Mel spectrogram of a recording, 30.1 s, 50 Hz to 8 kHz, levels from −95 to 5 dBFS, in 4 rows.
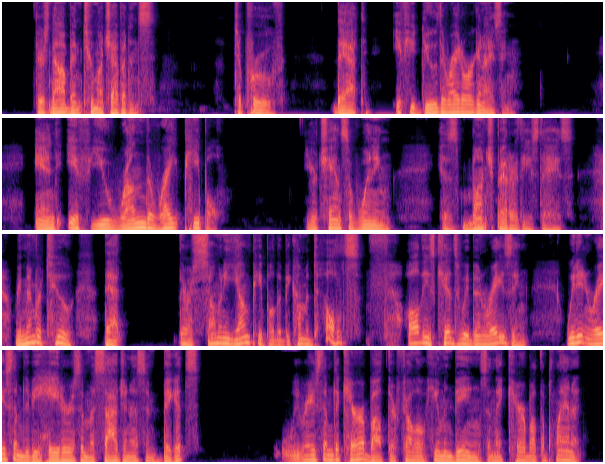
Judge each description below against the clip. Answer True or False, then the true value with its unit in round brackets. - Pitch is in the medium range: False (100 Hz)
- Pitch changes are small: False (4.4 semitones)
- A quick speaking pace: False (150 wpm)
